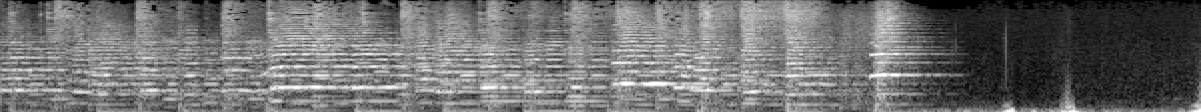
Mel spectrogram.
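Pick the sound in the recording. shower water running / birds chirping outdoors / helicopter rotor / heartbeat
heartbeat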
